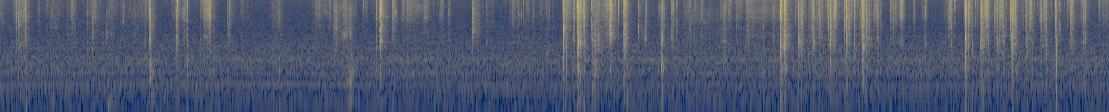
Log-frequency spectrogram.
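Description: Tarot cards shuffled and laid out for a Scorpio singles reading, with soft scattered rustles and sharper slaps of cards on a surface, quiet and close, heard alone and more frequent toward the end.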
